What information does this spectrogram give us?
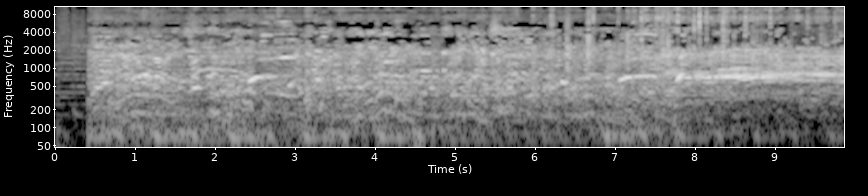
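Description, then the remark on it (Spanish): A lively crowd at a market square and bar laughs, cheers and claps at a bachelorette-party prank, over a steady wash of overlapping chatter, holding loud and continuous for the whole stretch, with short bursts of higher shouts. “Hay muchas risas y aplausos también.”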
